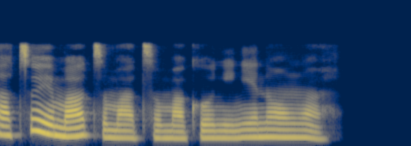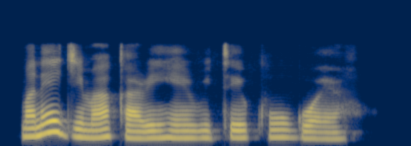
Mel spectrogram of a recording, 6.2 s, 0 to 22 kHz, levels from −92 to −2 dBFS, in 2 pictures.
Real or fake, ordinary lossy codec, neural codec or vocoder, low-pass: fake; none; codec, 24 kHz, 1.2 kbps, DualCodec; 7.2 kHz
